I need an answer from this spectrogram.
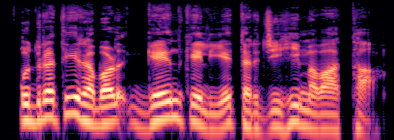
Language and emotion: Urdu, neutral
